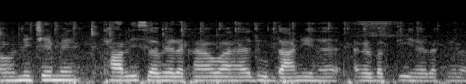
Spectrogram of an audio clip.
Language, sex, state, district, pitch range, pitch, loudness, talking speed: Hindi, female, Bihar, Katihar, 170-185 Hz, 180 Hz, -16 LUFS, 195 wpm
